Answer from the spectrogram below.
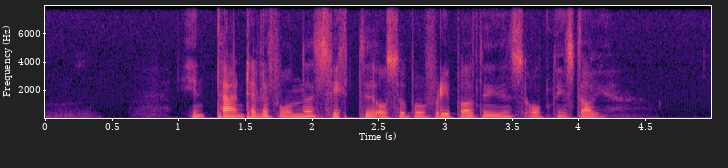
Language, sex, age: Norwegian, male, 37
